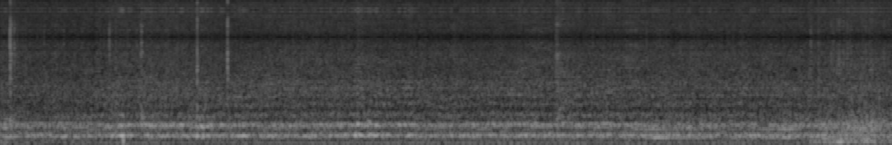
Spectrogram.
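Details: Steady buzzing of a honey bee swarm during its move away from an unwanted site. The even, low, layered hum holds throughout, with only a few faint clicks and a light background rumble.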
